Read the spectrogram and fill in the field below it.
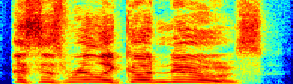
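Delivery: high voice with loud shouted "Go"; a giddy henchman shooing them off; hammed-up eager guard. Guard giddily shooing, high with shouted go. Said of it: "the guy is just like".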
